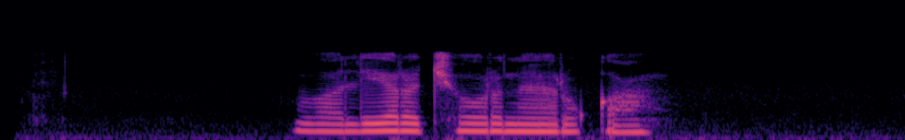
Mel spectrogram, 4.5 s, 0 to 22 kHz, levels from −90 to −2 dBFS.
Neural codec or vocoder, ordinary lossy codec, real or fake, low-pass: none; none; real; 5.4 kHz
